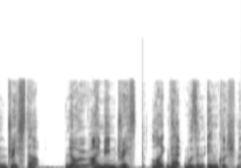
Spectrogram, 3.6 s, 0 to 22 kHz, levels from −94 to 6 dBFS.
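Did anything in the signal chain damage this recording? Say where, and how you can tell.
Yes, a CD skip at the playback stage, around 2.14 s in this speech clip. There's a tick and a near-instant mute, a couple of milliseconds, then the audio picks up somewhere else. That's the laser jumping tracks on the disc's spiral after a knock or flaw.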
